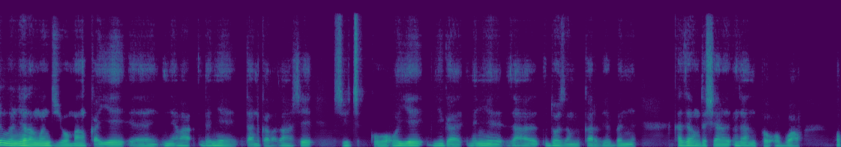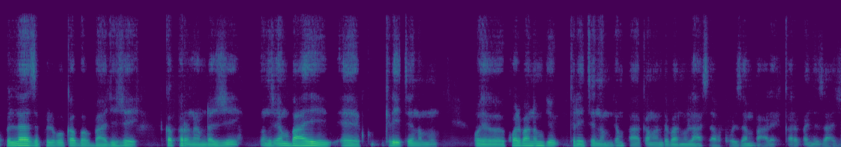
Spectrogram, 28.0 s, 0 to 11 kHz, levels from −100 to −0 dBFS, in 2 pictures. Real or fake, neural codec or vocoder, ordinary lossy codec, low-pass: fake; codec, 24 kHz, 0.9 kbps, DualCodec; MP3, 96 kbps; 9.9 kHz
